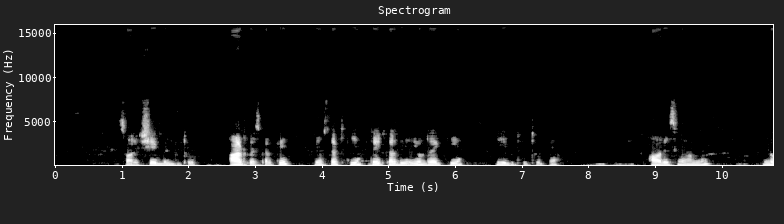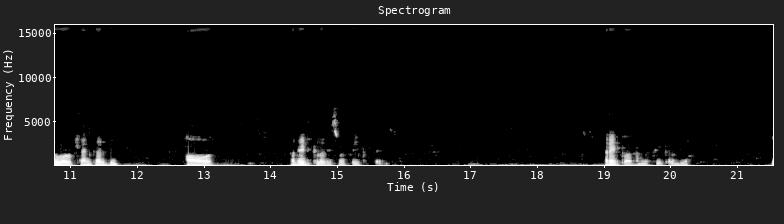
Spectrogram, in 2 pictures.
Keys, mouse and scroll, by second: 3.3 alt+click, 5.1 alt+click.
